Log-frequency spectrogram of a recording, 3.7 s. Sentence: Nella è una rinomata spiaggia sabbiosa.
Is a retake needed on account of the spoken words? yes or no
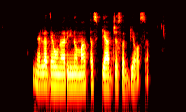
no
